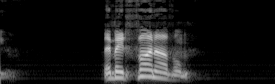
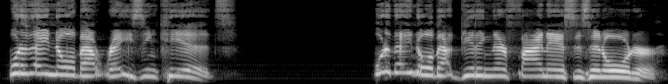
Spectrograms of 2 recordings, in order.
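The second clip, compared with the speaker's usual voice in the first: higher-pitched hillbilly sneering; hillbilly critic; 4 semitones higher than usual. Acted. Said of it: "Bunch of hillbillies criticizing Nehemiah".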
